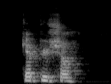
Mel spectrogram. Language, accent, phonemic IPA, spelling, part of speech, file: French, Canada, /ka.py.ʃɔ̃/, capuchon, noun, LL-Q150 (fra)-capuchon.wav
- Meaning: 1. a hood, which may be attached to a cape, permanently or detachable 2. certain resembling objects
